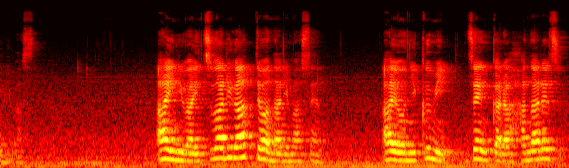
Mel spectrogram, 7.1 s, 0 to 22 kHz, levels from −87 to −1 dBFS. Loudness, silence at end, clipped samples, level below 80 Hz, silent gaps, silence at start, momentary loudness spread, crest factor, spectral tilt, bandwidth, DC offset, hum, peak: -24 LUFS; 0 s; under 0.1%; -44 dBFS; none; 0 s; 22 LU; 20 dB; -4.5 dB/octave; 17 kHz; under 0.1%; none; -6 dBFS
